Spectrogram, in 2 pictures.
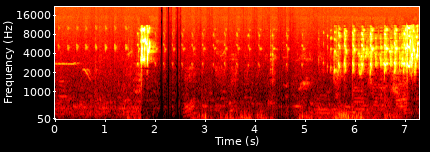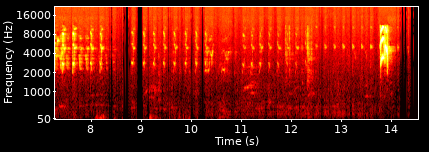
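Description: Lovebird calling: a short, sharp high chirp about two seconds in, a couple of seconds of rapid chattering around the middle, and another sharp chirp at the end.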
